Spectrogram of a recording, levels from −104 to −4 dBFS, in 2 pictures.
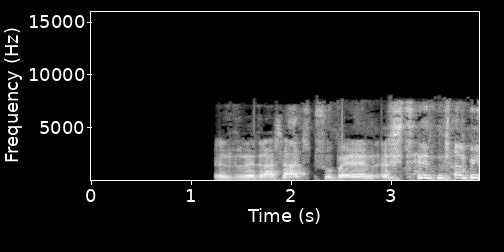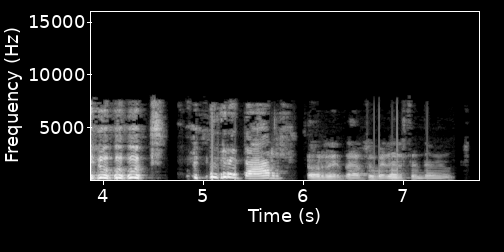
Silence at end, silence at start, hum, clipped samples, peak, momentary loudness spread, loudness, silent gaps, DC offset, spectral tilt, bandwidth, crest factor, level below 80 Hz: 0.3 s; 1.25 s; none; under 0.1%; -2 dBFS; 16 LU; -16 LUFS; 4.66-4.74 s, 5.95-6.00 s; under 0.1%; -4 dB/octave; 8 kHz; 16 dB; -50 dBFS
